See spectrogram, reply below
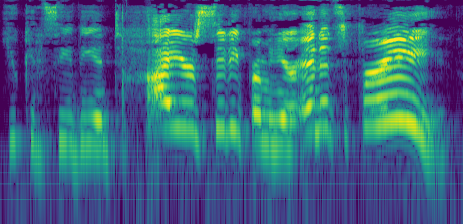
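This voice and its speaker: A woman's voice: sits high, sing-song, a little slow, sharp tone, pitched above the performer's own voice, heavily acted. A woman voicing a streetwise boy spy from a storybook, playful and a little boastful about his city. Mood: proud, eager.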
